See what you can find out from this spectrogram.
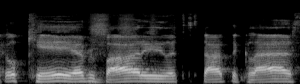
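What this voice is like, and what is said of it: Put-on Brazilian accent. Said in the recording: “Brazilians are everywhere ... talk with that accent”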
